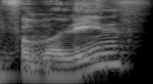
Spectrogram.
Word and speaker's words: Fogolin: è un piacere introdurvi Anne Fogolin, che si pronuncia così perché l'origine di suo marito è italiana, per cui è un cognome italiano.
